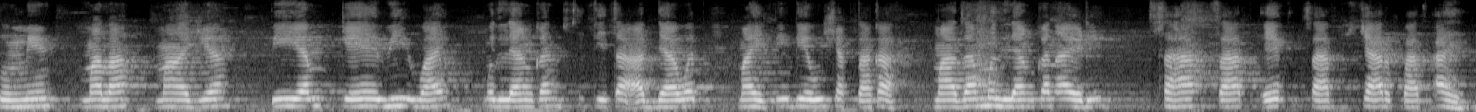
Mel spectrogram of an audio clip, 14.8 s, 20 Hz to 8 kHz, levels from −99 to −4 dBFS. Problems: background sounds at intervals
